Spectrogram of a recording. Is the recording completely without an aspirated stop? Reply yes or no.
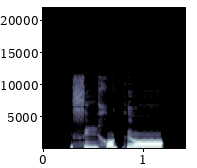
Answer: yes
